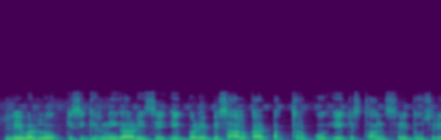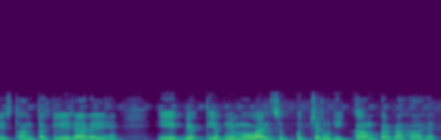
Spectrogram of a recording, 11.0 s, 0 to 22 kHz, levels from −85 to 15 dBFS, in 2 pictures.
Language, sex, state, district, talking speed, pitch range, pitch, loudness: Hindi, male, Uttar Pradesh, Etah, 175 wpm, 110-115 Hz, 110 Hz, -19 LUFS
